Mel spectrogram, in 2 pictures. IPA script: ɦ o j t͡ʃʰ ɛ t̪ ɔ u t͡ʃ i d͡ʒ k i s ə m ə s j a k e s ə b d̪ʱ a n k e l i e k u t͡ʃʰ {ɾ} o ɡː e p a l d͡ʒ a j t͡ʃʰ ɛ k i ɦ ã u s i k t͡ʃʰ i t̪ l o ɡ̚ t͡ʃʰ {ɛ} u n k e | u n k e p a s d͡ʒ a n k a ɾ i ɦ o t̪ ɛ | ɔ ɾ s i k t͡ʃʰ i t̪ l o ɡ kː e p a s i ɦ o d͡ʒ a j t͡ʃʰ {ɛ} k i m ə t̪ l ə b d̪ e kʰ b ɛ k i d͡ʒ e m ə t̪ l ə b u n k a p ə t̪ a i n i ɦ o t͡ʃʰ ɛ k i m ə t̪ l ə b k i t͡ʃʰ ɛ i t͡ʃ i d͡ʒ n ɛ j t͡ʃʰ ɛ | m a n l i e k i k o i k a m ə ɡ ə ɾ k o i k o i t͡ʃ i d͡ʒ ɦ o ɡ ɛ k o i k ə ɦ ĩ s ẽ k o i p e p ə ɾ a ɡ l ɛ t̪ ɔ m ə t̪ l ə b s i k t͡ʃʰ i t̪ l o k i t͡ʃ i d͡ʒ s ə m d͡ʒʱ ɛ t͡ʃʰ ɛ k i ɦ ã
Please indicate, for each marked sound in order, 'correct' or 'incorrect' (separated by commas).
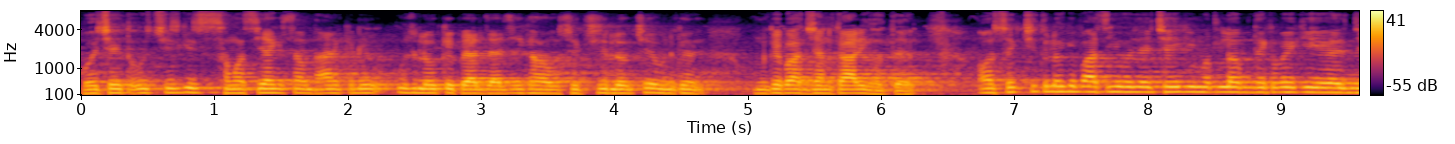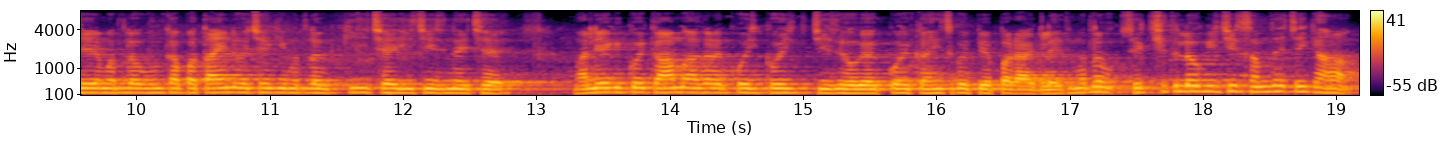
incorrect, correct, correct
